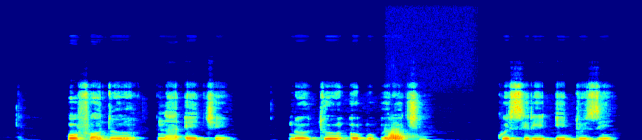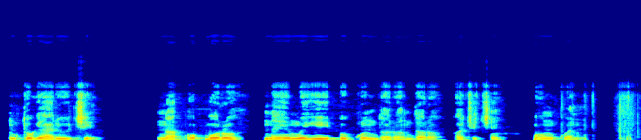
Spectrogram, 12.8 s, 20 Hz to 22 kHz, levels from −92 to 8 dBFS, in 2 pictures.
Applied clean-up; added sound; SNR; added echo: classical method Wiener filter.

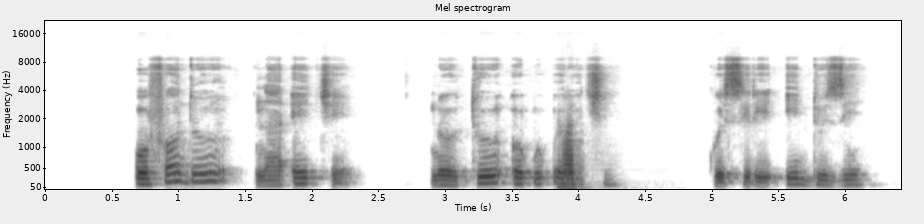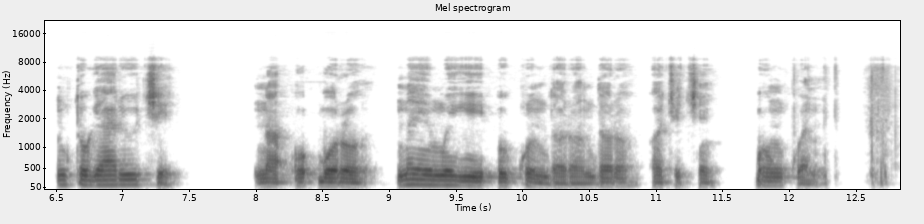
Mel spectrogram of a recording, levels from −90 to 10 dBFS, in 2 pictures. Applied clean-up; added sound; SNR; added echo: neural mask model DeepFilterNet 3.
